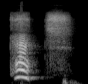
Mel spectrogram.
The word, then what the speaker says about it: catch: That is catch. බෝලේ අල්ලනවා නේද පුතේ? Catch. Can you see the word catch? C-A-T-C-H. The silent T.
